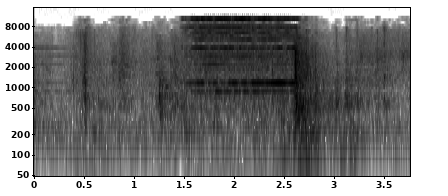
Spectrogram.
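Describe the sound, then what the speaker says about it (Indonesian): A telephone bell rings in a single bright, sustained burst of about a second, standing out over quiet room ambience. "Sambungan telepon sudah pulih."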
